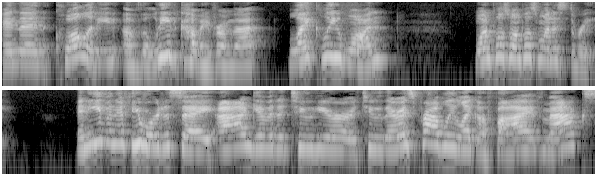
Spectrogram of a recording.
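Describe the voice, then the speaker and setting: Animated and high-pitched, a woman speaks with a bright, sharp tone. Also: ordinary pitch variation, moderate pace. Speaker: podcast host. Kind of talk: presentation.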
